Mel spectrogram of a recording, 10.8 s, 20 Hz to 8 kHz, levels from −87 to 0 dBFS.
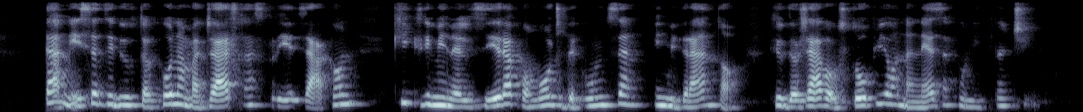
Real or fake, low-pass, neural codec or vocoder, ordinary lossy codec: fake; 7.2 kHz; autoencoder, 48 kHz, 32 numbers a frame, DAC-VAE, trained on Japanese speech; none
